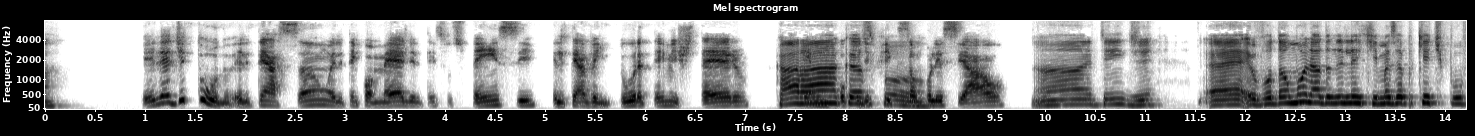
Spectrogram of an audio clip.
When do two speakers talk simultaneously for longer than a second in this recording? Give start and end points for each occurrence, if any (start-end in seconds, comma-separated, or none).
7.5-8.9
